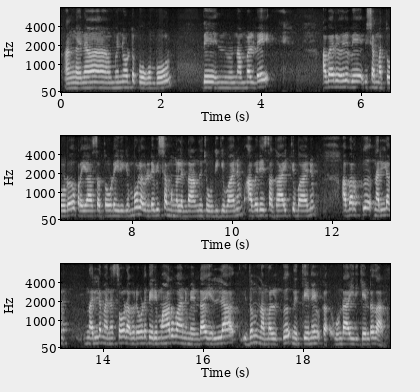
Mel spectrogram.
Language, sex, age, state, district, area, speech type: Malayalam, female, 60+, Kerala, Kollam, rural, spontaneous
